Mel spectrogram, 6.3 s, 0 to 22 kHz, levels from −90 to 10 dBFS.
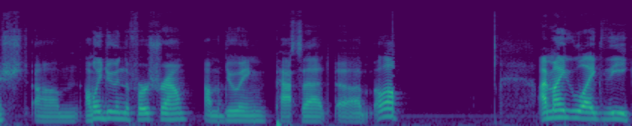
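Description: At 0.93, 2.18, 2.90, 3.92 and 5.64 s the speech jumps abruptly, skipping roughly 100, 150, 50, 50 and 150 ms respectively. This is likely a dropped buffer (overrun): unread samples were overwritten, so the surrounding audio splices directly together.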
